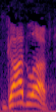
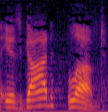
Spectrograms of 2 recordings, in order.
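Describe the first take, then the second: First: God loved punched out, louder; emphatic repeat of the key phrase; God loved repeated higher and louder. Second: God loved said slowly and deliberately, each word weighted; dictating slowly so they can write; slow emphatic. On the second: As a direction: spell it out slowly for note takers. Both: Shown as a demonstration. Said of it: "the first thing I want you to fill out".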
